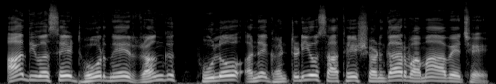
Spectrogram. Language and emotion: Gujarati, neutral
